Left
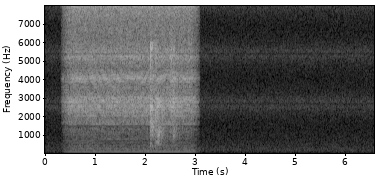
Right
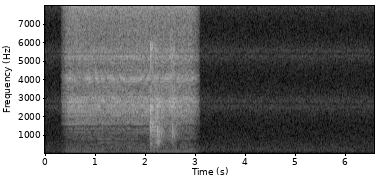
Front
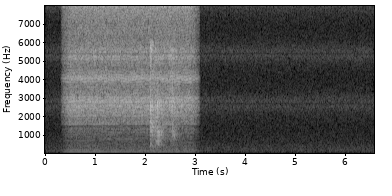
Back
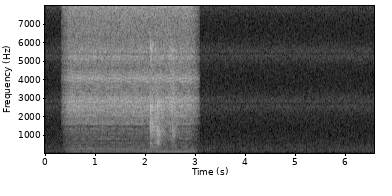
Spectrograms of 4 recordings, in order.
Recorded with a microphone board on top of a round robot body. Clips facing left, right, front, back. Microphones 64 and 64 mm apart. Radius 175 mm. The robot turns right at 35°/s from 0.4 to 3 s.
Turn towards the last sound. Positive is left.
turn(degrees=-90)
